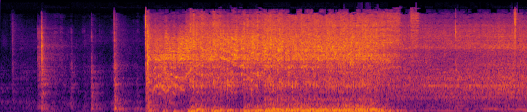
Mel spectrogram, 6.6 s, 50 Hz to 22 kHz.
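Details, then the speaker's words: 1979 Ford F250 4x4 Sno-Fighter parked since 1986, with a powertrain sitting since 2016, no fuel tank hooked up: slow cranking thumps, then fires and roars about three seconds on starting fluid spray before fading. Catches briefly on starting fluid. "so it clearly wants to go obviously I'm doing a horrible job of this I think I'm probably going to call that it"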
